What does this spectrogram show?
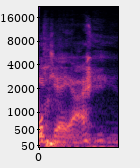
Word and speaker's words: Fuji: F-U-J-I. Oh.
